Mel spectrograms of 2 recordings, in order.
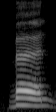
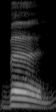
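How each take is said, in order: The two takes are said the same way.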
